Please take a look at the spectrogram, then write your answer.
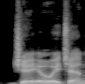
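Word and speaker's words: CaJohns: When I say Cajun, it's spelled like Cajun, but with John, John, so Cajon.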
